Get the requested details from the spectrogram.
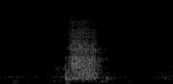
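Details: Bedtime CPAP use by an adult woman diagnosed with severe sleep apnea: a brief soft rush of air as the machine is switched on, then a quiet background hiss of CPAP airflow.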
